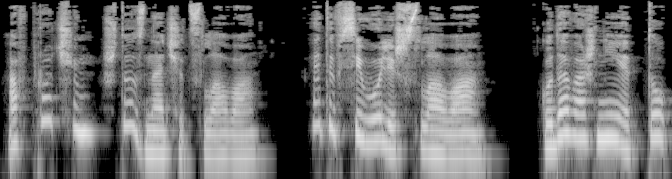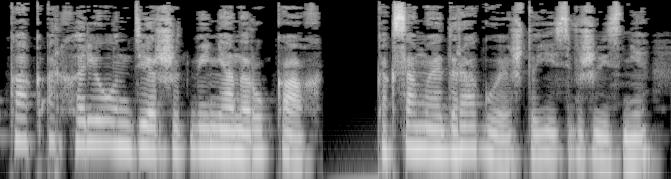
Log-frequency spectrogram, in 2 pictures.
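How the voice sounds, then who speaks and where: A woman narrating a first-person audiobook in a soft, intimate, expressive reading voice. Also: on the low side, normal speed.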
